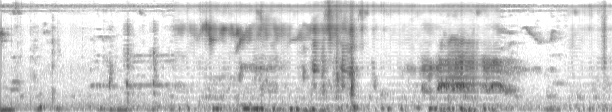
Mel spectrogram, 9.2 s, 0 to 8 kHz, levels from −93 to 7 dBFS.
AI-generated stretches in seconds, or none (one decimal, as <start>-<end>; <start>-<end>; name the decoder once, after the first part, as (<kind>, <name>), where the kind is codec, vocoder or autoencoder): 2.6-7.5 (vocoder, Vocos); 8.5-9.2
